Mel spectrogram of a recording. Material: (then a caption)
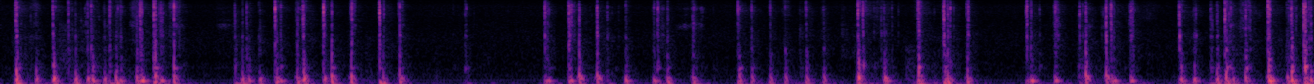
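Plastic. Fingertips of both hands type on a backlit MacBook Pro keyboard with plastic keys set in an aluminum body, producing about forty soft, short taps in quick runs separated by brief pauses. The clicks are dull and low-weighted with very little bright edge, and each dies away almost instantly. The keyboard sounds solid.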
